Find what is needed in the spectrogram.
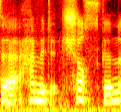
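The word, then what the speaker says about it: Hamit Coşkun: Uh what I'm asking you about this morning um about this man uh this is Hammed Choskin I understand his name is pronounced uh he's a he's an asylum seeker from Turkey.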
